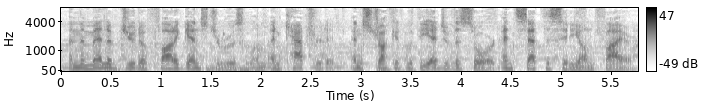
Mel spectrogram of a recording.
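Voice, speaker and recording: Guy narrating bible text, formal and measured, mid pitch, music clearly behind him. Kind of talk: scripted scripture narration.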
